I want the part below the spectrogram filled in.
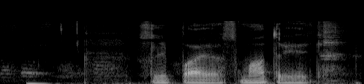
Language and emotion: Russian, neutral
